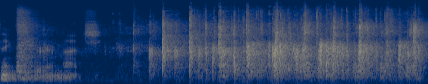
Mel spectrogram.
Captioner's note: applause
